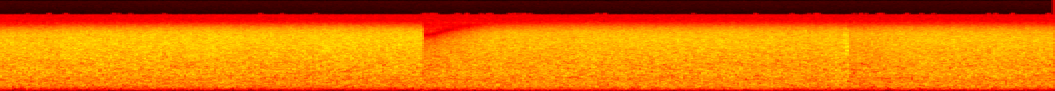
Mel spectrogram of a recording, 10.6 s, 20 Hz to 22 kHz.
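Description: Class 3 whitewater rapids rushing steadily: a loud, even rush of churning water.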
